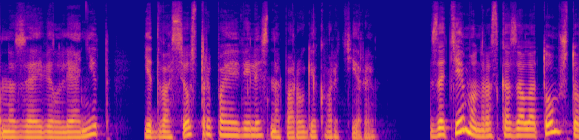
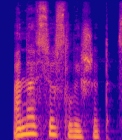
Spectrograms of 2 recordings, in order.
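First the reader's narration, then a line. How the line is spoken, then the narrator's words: Calm. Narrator (Russian): спокойно сказала Зина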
